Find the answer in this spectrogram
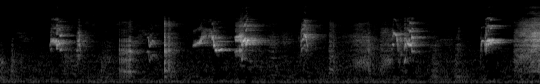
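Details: Javan myna song, a recording used to train birds and prompt them to sing: loud, scratchy squawks and rising, whistled rasps tumble out irregularly, with short quiet gaps between.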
